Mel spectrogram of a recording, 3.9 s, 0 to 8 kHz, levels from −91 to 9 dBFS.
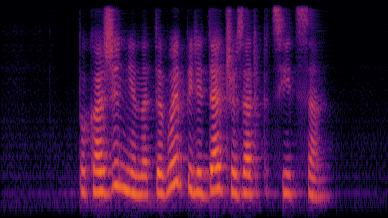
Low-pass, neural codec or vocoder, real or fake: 7.2 kHz; codec, 16 kHz, 0.2 kbps, FocalCodec; fake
